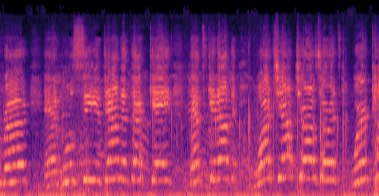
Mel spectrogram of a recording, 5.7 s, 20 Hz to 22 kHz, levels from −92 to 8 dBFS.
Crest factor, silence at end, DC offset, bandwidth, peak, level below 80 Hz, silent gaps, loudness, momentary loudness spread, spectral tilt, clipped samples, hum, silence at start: 14 dB; 0 s; under 0.1%; 16 kHz; -4 dBFS; -32 dBFS; none; -16 LUFS; 6 LU; -3 dB/octave; under 0.1%; none; 0 s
